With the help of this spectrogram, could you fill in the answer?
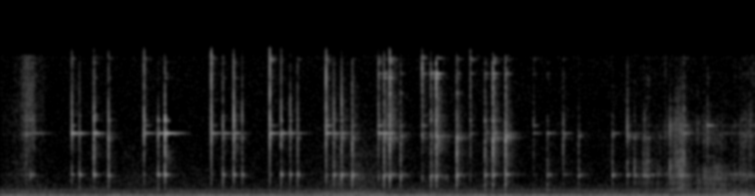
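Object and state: Ceramic mug.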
